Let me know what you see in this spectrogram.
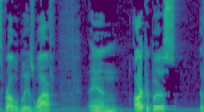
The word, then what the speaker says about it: Archippus: It kind of sounds like it should be Archippus, but it's Archippus is how his name is pronounced.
